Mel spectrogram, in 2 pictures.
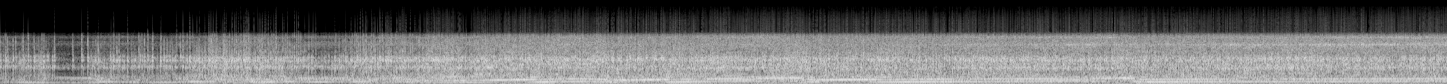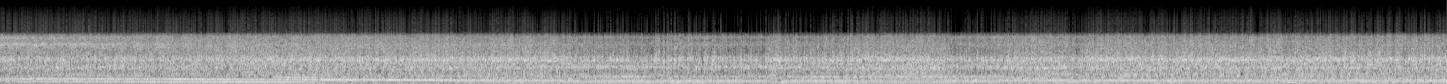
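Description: Kymco Quannon 125cc motorcycle engine pulling away and accelerating, its revs climbing and dropping back with each upshift, about four times in the first twelve seconds, then holding a steady cruise with a slow easing of revs. Wind rushes over the microphone throughout.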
